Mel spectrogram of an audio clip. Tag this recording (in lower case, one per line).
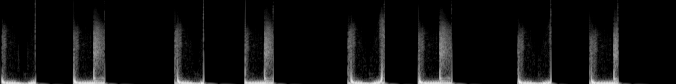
musical instrument
scratching (performance technique)
music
